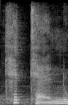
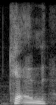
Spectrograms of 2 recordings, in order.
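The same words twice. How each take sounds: First: The middle T is sounded as a clear T. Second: The middle T is a glottal stop. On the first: "a lot of times we don't say kitten" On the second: "The T actually occurs here. That's your glottis opening and closing"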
